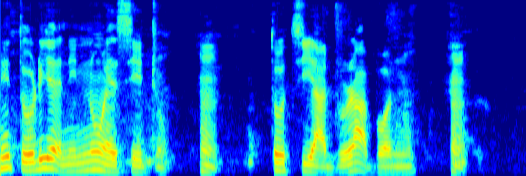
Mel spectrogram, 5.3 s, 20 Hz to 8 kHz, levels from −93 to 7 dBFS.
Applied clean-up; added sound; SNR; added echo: none; none; none; none.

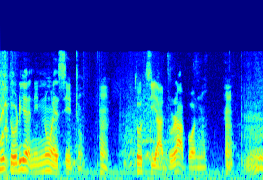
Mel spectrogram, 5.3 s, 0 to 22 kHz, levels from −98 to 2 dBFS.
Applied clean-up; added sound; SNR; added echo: none; Zipper (clothing); 11 dB; none.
